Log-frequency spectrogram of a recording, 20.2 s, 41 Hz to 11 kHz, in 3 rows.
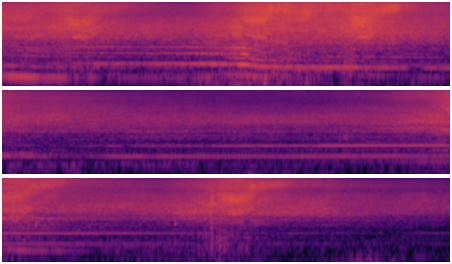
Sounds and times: car pass bys over dividers 0:00.0 - 0:20.1

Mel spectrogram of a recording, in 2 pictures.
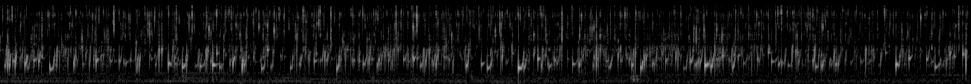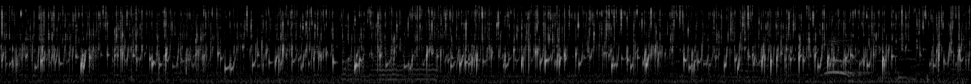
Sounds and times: Fast Dropping Water 0:10.6 - 0:19.4

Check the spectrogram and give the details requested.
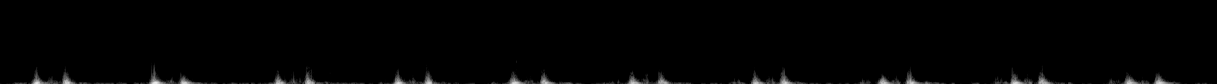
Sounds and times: steady heartbeat 0:00.3 - 0:00.8
steady heartbeat 0:01.5 - 0:02.0
steady heartbeat 0:02.8 - 0:03.3
steady heartbeat 0:04.0 - 0:04.4
steady heartbeat 0:05.1 - 0:05.7
steady heartbeat 0:06.3 - 0:06.8
steady heartbeat 0:07.4 - 0:08.0
steady heartbeat 0:08.7 - 0:09.3
steady heartbeat 0:10.0 - 0:10.6
steady heartbeat 0:11.2 - 0:11.8

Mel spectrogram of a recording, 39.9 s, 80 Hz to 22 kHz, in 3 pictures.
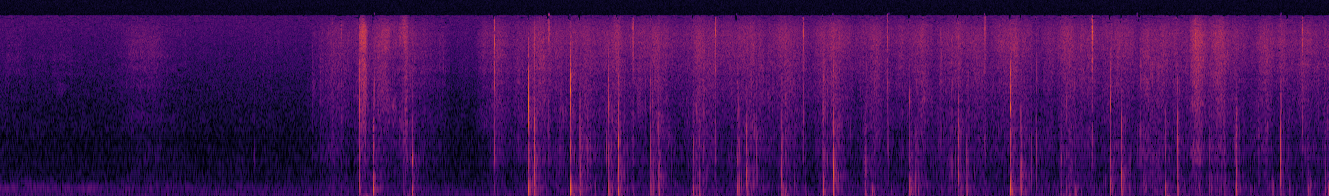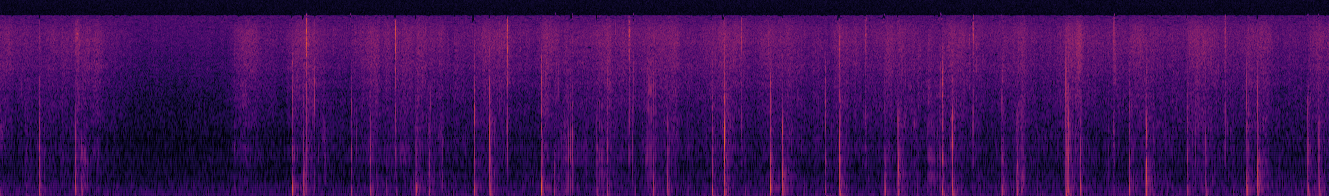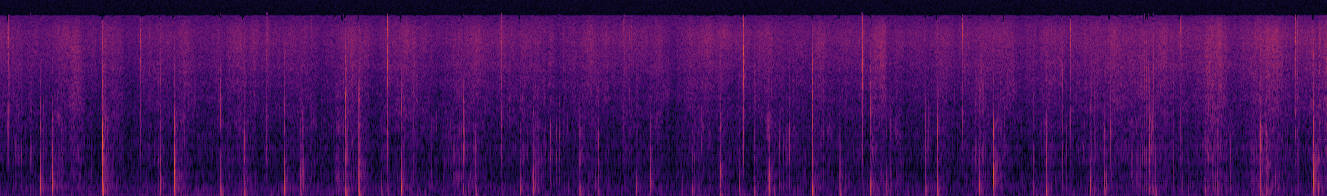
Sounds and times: Walking on wooden floor with sport shoes 0:03.2 - 0:04.3
Walking on wooden floor with sport shoes 0:04.9 - 0:14.2
Walking on wooden floor with sport shoes 0:16.2 - 0:39.8

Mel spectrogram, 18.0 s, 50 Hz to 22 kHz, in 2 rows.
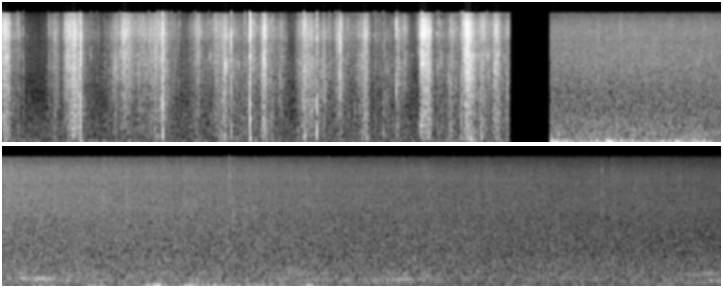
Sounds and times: crunchy step walking leafes leaves 0:00.0 - 0:06.4

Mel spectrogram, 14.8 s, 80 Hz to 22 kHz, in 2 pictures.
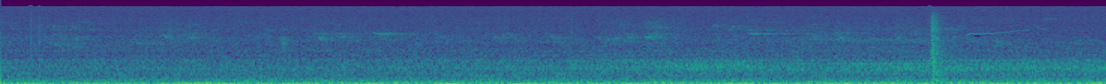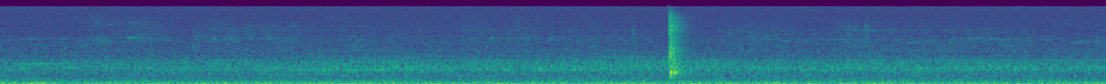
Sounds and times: robin 0:00.2 - 0:14.7

